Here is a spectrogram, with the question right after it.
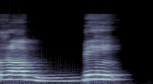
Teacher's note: rayya dönüştürüyoruz ra'nın içine atıyoruz artık lam yok ra var Dolayısıyla şeddeli için bir elif miktarı da tutacağız ki iki harf olduğu belli olsun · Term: şeddeli ra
